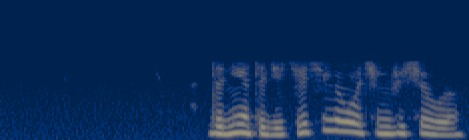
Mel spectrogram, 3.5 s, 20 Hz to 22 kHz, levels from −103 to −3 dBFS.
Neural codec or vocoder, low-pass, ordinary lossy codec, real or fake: none; 3.6 kHz; none; real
